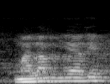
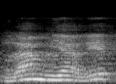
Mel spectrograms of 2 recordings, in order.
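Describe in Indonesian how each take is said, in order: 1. Ada bunyi 'ma' tambahan sebelum 'lam'. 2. Frasa langsung dimulai dengan 'lam'. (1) "ini bacaan yang salah" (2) "Yang boleh itu"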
